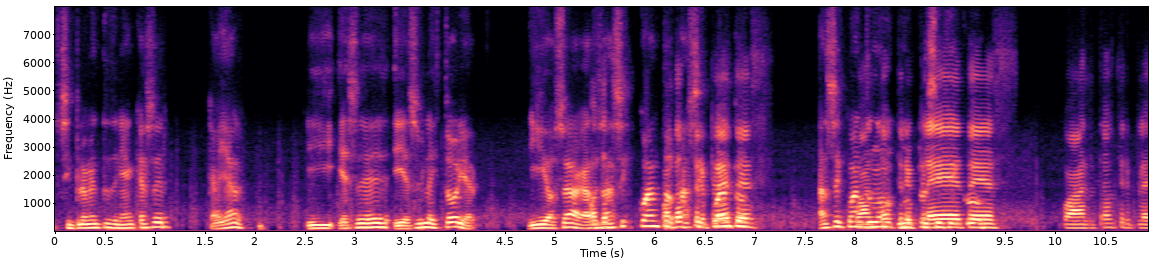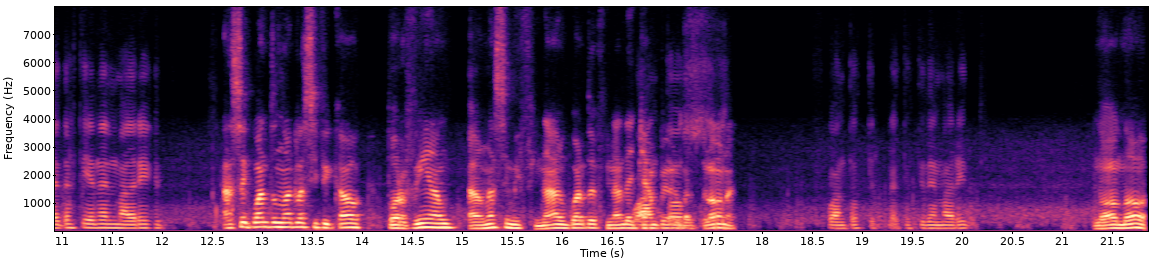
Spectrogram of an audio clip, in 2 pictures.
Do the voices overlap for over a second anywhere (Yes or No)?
Yes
